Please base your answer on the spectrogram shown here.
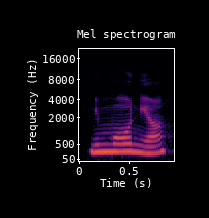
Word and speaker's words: pneumonia: and autumn column government silent p cupboard pneumonia raspberry silent tea match watch open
